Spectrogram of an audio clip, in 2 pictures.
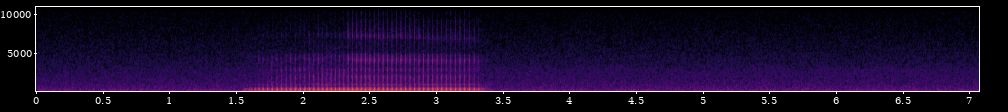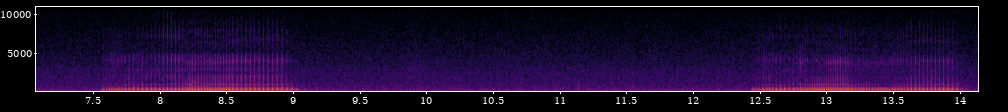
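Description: A sleeping French bulldog snoring: three long, fluttering snores, about two seconds in, about eight seconds in and near the end.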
